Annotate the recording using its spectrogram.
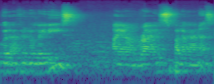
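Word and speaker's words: Rhys: I am Rice Palaganas. It is spelled as R-H-Y-S. No vowels, interesting. Not R-I-C-E, but call me, huh?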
